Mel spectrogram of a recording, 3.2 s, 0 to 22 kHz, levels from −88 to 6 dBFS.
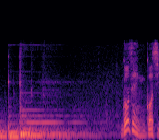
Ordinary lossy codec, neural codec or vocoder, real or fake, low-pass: Opus, 24 kbps; none; real; 7.2 kHz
